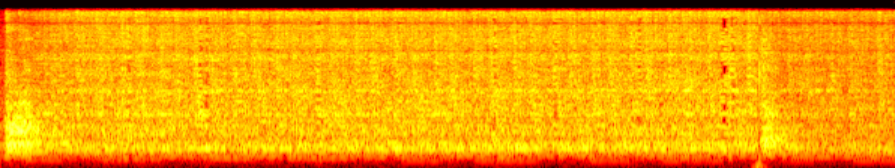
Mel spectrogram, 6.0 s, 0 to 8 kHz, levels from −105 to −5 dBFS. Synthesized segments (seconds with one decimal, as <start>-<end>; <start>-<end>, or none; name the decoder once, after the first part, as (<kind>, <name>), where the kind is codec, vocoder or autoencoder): 0.6-1.2 (vocoder, Vocos)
